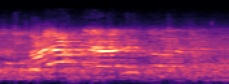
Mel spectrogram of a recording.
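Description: A child's high-pitched voice calling out, starting about a third of a second in and lasting about a second, with pitch sliding up and down, over the background hubbub of a large hall.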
